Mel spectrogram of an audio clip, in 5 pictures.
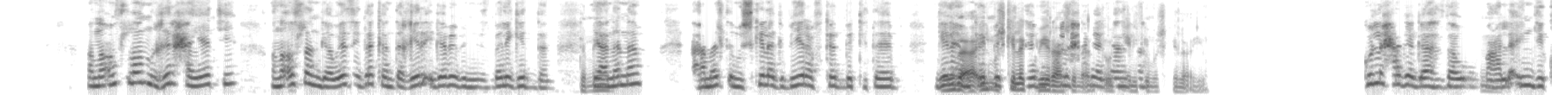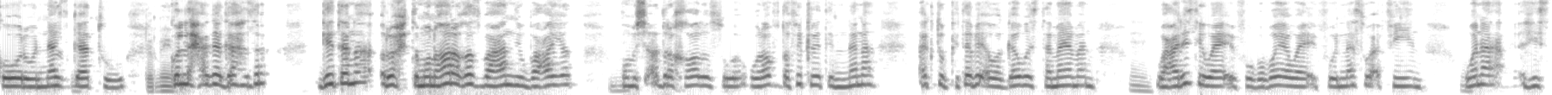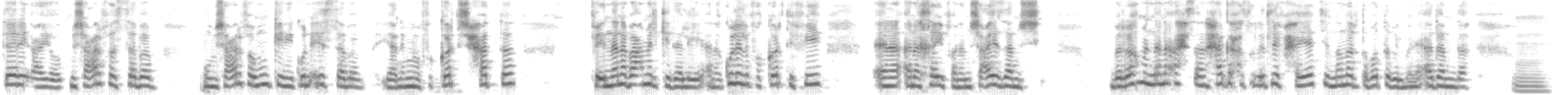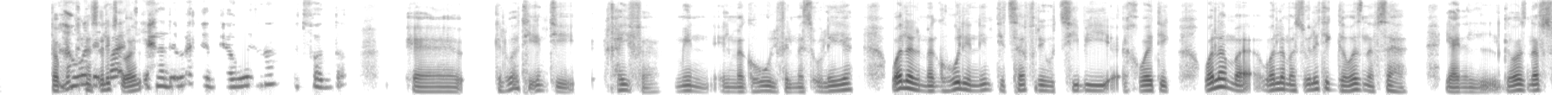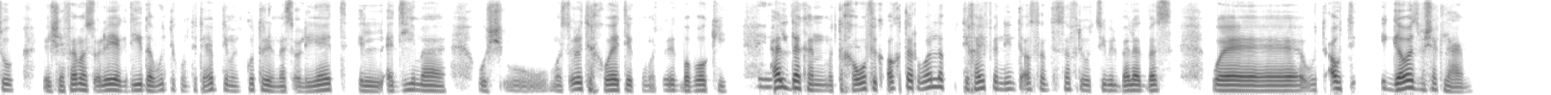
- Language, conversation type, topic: Arabic, advice, صعوبة قبول التغيير والخوف من المجهول
- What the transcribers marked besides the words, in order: in English: "decor"; horn; tapping; other background noise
